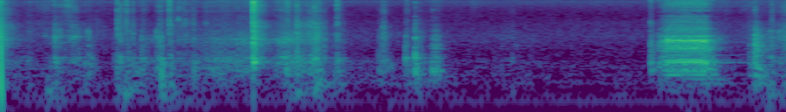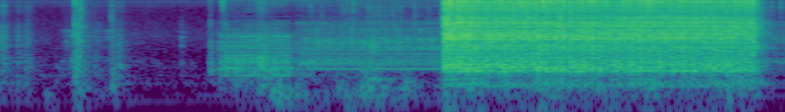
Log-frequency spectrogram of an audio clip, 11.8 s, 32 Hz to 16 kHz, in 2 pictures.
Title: Cricut Explore Air 2 grinding/clicking noise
